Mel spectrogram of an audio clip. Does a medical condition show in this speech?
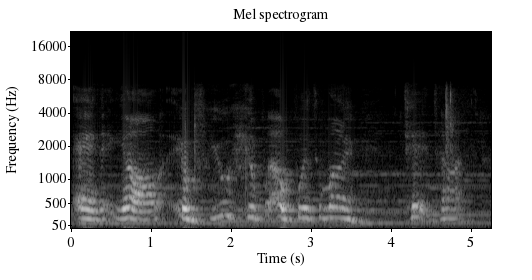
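Yes: cerebral palsy; lifelong.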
